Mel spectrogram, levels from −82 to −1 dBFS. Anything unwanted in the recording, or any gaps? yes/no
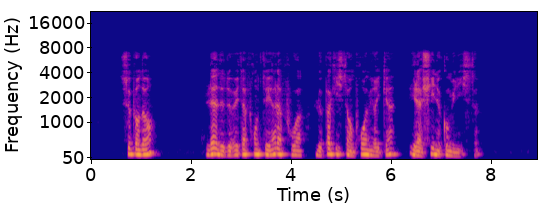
no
